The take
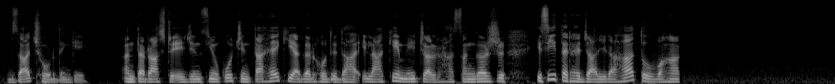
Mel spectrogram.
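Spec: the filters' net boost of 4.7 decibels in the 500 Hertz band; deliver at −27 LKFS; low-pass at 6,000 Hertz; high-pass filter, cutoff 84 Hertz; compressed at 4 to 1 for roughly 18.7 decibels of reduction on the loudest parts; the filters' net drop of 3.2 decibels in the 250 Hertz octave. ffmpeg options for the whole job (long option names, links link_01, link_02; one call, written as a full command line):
ffmpeg -i in.wav -af "highpass=84,lowpass=6000,equalizer=frequency=250:width_type=o:gain=-6,equalizer=frequency=500:width_type=o:gain=7,acompressor=threshold=-43dB:ratio=4,volume=18.5dB" out.wav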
